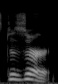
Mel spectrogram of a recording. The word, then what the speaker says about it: dessert: Maybe it's vegetable, deciding you'll stop saying 4 syllables. Or maybe it's dessert, consciously putting the stress on that second syllable next time you talk about it.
